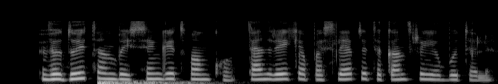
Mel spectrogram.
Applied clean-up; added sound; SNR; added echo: classical method log-MMSE.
